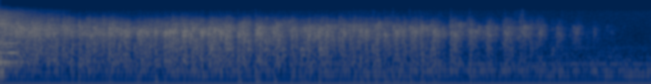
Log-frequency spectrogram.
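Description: Audience applauding right after a song ends, the clapping dying away gradually over several seconds.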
